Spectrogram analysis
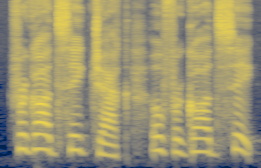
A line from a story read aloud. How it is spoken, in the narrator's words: cried poor, distracted Eddie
